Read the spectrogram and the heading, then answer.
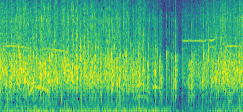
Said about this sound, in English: It's raining applause. Oh. It is. They're going nuts for you.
